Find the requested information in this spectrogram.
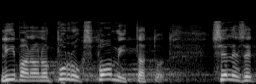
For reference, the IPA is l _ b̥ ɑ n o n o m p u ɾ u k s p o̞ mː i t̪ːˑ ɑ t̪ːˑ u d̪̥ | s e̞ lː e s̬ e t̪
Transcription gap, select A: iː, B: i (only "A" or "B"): A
